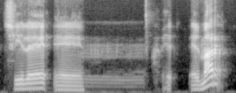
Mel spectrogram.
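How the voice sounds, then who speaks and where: Animated Bolivian man telling a story. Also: lowish voice, extremely slow, clear, resonant tone. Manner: animated storyteller, acts out quotes, laughs often. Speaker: guest, travel YouTuber. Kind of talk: casual podcast interview.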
